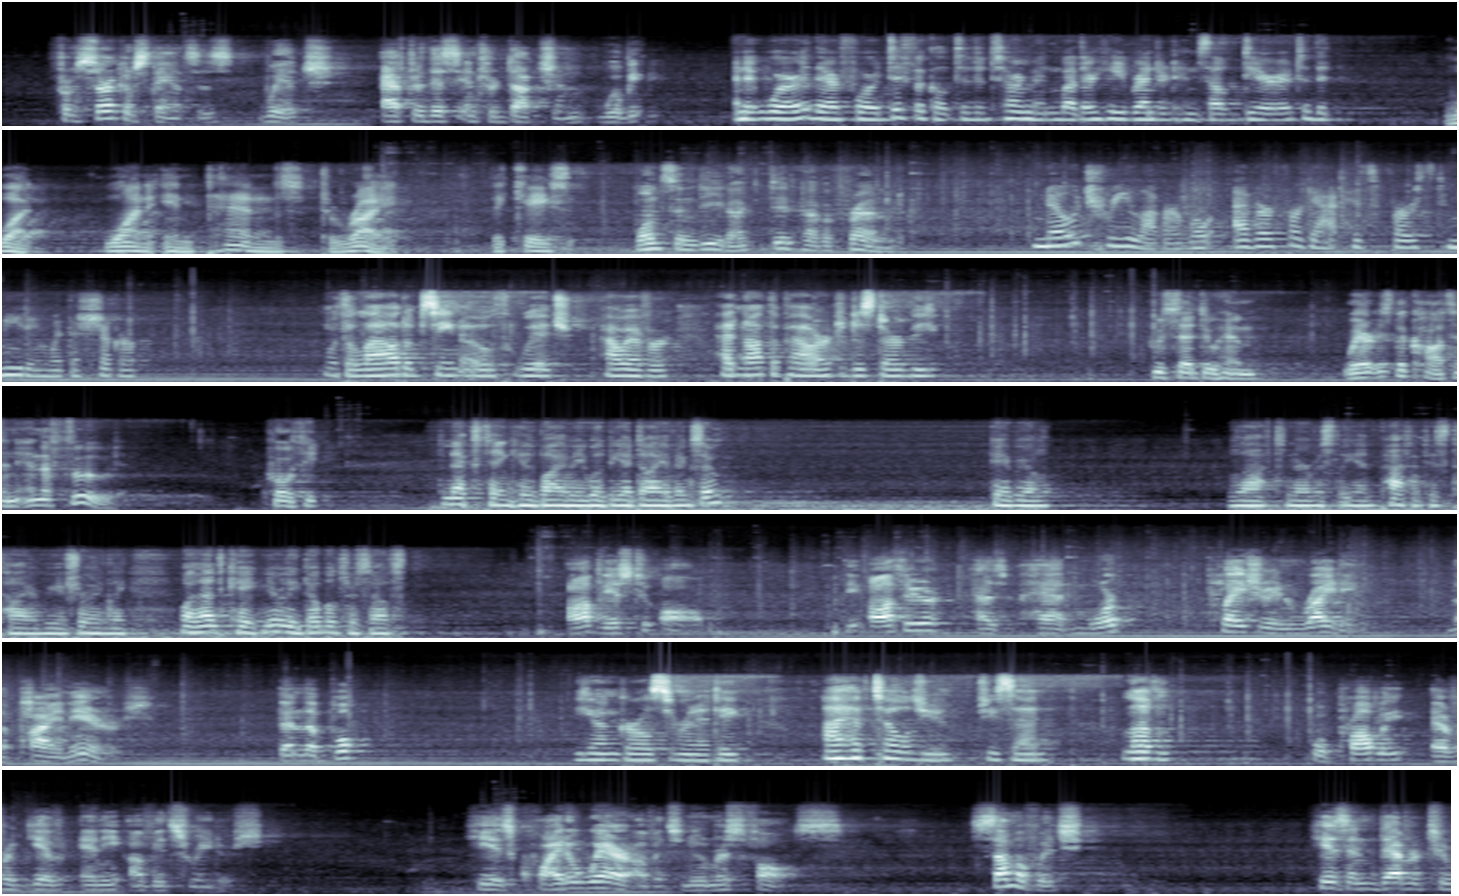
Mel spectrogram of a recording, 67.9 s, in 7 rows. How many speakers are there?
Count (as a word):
eight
